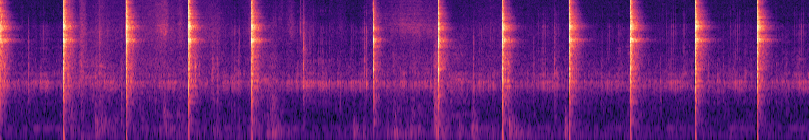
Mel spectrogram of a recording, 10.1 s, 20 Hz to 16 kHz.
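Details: Top-load washer that takes the Whirlpool/Maytag/Kenmore W10006355 shift actuator: sharp single clicks about every 0.8 seconds over quiet. A broken shift actuator is suspected.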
